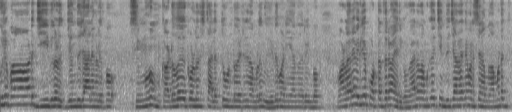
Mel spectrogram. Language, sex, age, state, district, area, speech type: Malayalam, male, 45-60, Kerala, Palakkad, rural, spontaneous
